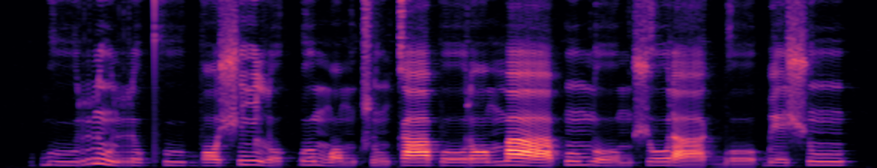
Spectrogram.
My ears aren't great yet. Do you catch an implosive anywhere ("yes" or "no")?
yes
